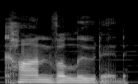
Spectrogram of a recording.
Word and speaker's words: convoluted: The final adjective that I have for you is convoluted. Convoluted also has 4 syllables, and the stress is on the first syllable, convoluted. That second syllable again has that schwa sound, that reduced vowel sound.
